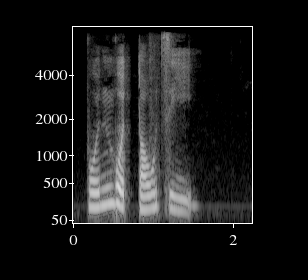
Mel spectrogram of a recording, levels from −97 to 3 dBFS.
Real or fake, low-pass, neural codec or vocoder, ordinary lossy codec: real; 7.2 kHz; none; AAC, 32 kbps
